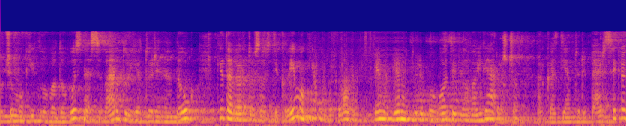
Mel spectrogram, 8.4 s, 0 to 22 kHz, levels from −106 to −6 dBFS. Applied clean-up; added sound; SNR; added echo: neural separator model SepFormer DNS4.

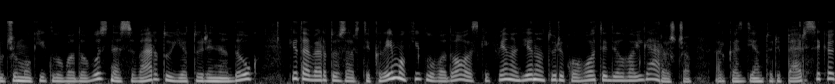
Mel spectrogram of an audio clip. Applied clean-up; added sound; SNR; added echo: none; none; none; none.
